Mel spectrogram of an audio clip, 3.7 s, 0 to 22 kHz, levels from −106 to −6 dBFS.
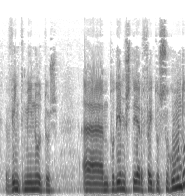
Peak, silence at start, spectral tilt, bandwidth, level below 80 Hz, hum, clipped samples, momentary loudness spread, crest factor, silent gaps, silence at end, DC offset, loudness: -20 dBFS; 0.1 s; -6.5 dB/octave; 13.5 kHz; -72 dBFS; none; under 0.1%; 10 LU; 12 dB; none; 0 s; under 0.1%; -32 LUFS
